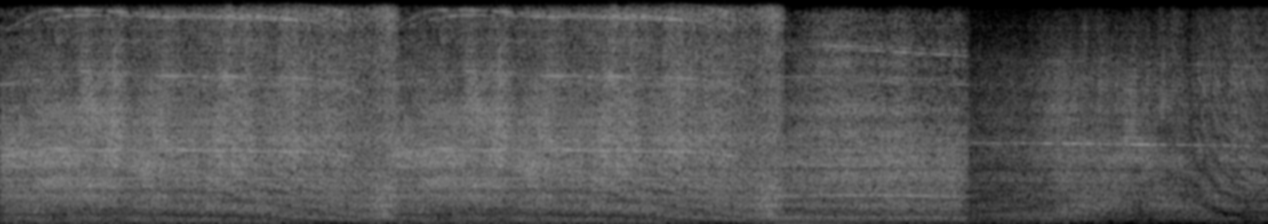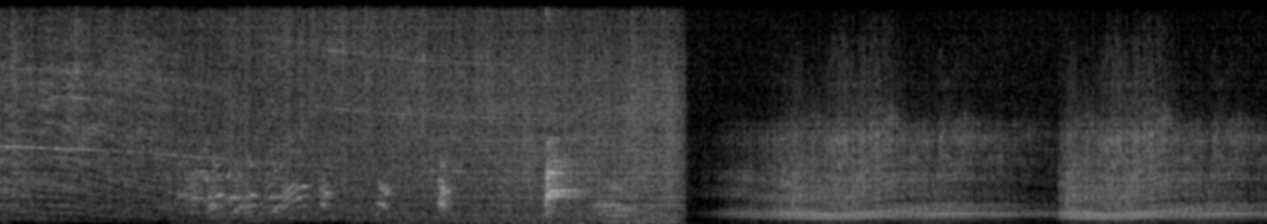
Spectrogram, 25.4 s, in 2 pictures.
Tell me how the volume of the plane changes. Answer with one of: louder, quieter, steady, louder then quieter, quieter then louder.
quieter then louder.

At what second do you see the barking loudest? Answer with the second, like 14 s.
18 s.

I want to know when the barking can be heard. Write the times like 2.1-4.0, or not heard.
14.3-19.2.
